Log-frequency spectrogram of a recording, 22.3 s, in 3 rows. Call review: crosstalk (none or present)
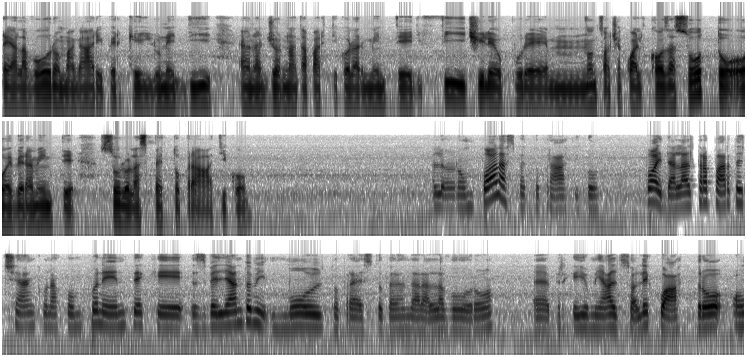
none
